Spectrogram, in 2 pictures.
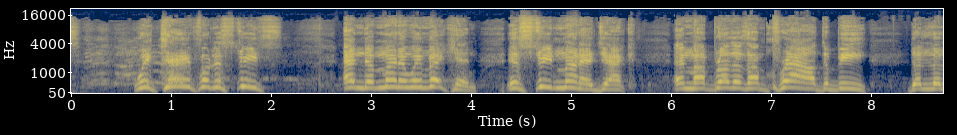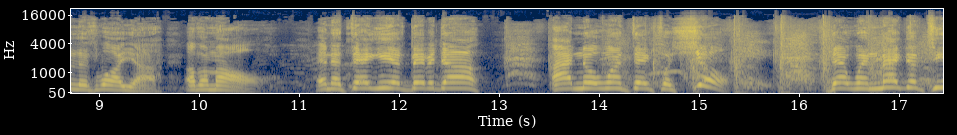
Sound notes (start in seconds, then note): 13.7 crowd cheering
